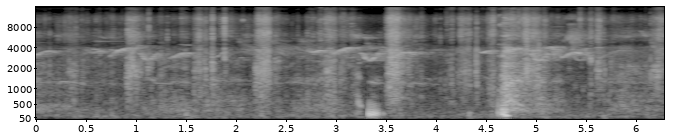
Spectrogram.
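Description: Footsteps on a woodland path with birds calling: short curving high notes repeated about once a second. Two brief low calls come in the middle, the second the loudest.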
